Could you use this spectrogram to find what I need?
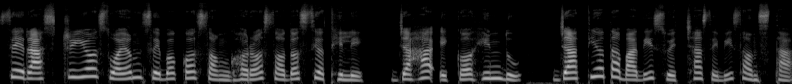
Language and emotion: Odia, neutral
